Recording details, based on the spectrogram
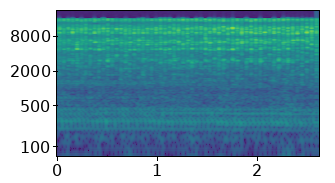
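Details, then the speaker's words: Honda HS80 single-cylinder snowblower with fast throttle set at 3000 rpm instead of spec 3600, in second gear throwing snow about 12–15 ft, runs hard and slightly uneven, bogging down under load and more through the snow berm. "yeah hear it it's bogging down pretty good A little bit going through the BM so I hope you can hear that it was bogging down a little bit and then when it got to the BM it was bogging down a little bit more"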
